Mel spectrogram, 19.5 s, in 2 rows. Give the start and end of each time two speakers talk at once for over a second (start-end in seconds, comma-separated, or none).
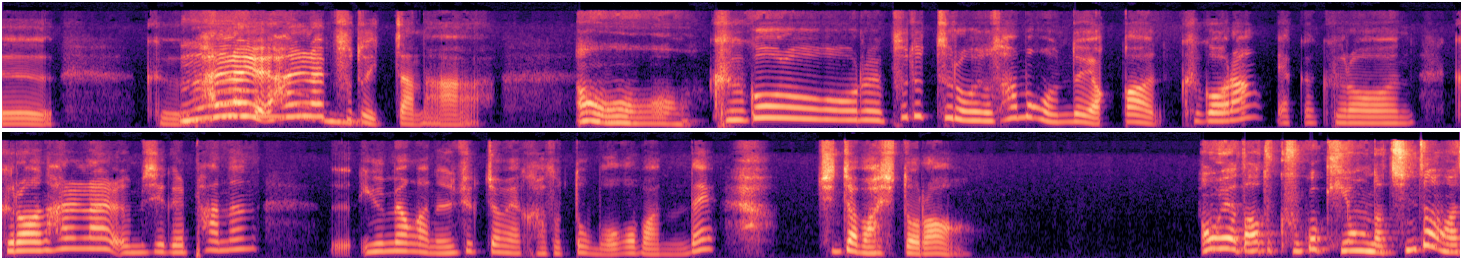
1.2-2.4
